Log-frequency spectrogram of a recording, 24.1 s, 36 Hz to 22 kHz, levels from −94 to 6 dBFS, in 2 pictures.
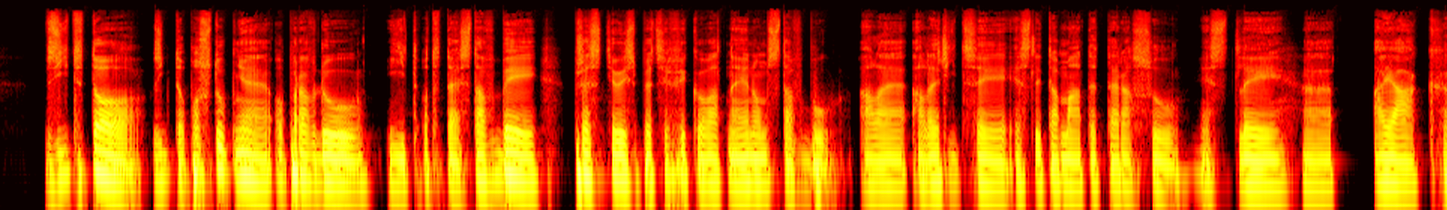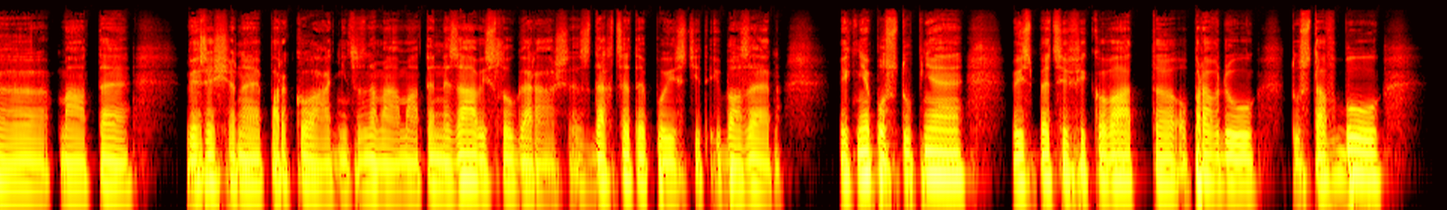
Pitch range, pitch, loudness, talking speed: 85-95 Hz, 90 Hz, -18 LUFS, 110 wpm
